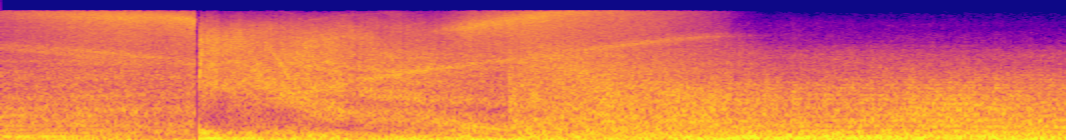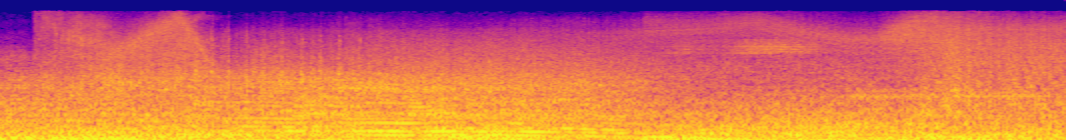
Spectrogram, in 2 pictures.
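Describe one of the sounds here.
An energy beam blasts with a roaring whoosh.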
